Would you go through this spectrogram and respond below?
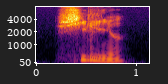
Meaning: Chilean (of, from or relating to Chile)
- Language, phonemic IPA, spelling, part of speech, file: French, /ʃi.ljɛ̃/, chilien, adjective, Fr-chilien.ogg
